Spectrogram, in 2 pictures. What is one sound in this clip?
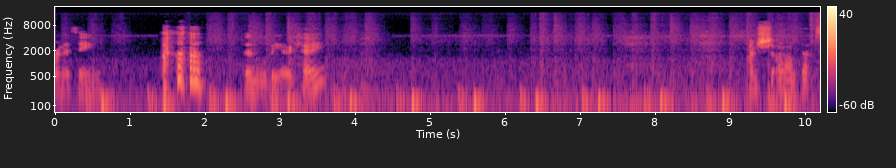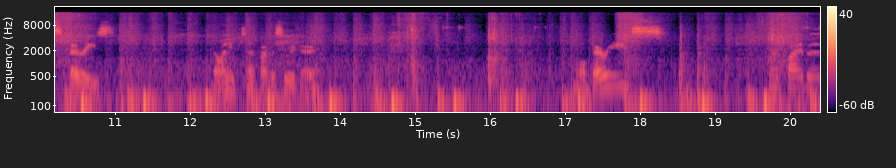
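Footsteps swish and thud steadily through tall grass.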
